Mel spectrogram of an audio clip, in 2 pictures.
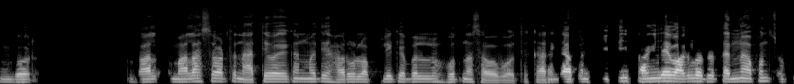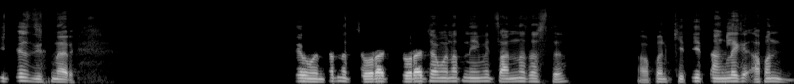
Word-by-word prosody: बरं. 120 Hz, 0 st, -2 dB, 1.1 s
मला 125 Hz, +2 st, +2 dB, 0.2 s
मला 125 Hz, +3 st, +3 dB
असं 140 Hz, +1 st, -4 dB
वाटतं 140 Hz, 0 st, 0 dB
नातेवाईकांमध्ये 130 Hz, +3 st, 0 dB
हा 115 Hz, -, -1 dB
रोल 125 Hz, 0 st, -1 dB
ॲप्लिकेबल 130 Hz, +2 st, -3 dB
होत 120 Hz, 0 st, -3 dB
नसावा 110 Hz, -6 st, -1 dB
बहुतेक, 95 Hz, 0 st, -7 dB
कारण 105 Hz, +3 st, -1 dB
की 120 Hz, -, +2 dB
आपण 130 Hz, +1 st, +2 dB, 0.2 s
किती 150 Hz, -12 st, -5 dB
चांगले 145 Hz, +1 st, +5 dB
वागलो, 140 Hz, 0 st, +7 dB
तर 140 Hz, -, +1 dB
त्यांना 135 Hz, +2 st, +3 dB
आपण 155 Hz, +3 st, -1 dB
चुकीचेच 150 Hz, +6 st, -5 dB
दिसणार 125 Hz, -2 st, 0 dB
आहे. -, -, -17 dB, 1.9 s
ते 145 Hz, -, +1 dB
म्हणतात 135 Hz, +2 st, +1 dB
ना 155 Hz, -, 0 dB
चोरा 130 Hz, +2 st, +6 dB
"चोराच्या 140 Hz, +3 st, +2 dB
मनात 150 Hz, 0 st, -1 dB
नेहमी 150 Hz, +1 st, -2 dB
चांदनच 140 Hz, +1 st, -1 dB
असतं." 120 Hz, -2 st, -6 dB, 0.8 s
आपण 125 Hz, +5 st, -4 dB
कितीही 155 Hz, +4 st, -3 dB
चांगले 145 Hz, 0 st, +1 dB
आपण 135 Hz, +3 st, -2 dB
130 Hz, 140 wpm, -23 LUFS, 125-145 Hz, 1.9 s, वागलो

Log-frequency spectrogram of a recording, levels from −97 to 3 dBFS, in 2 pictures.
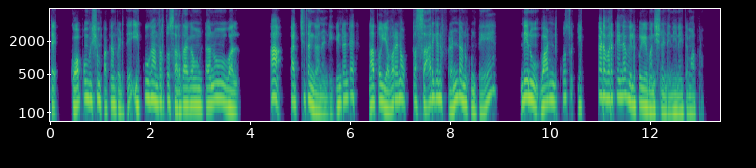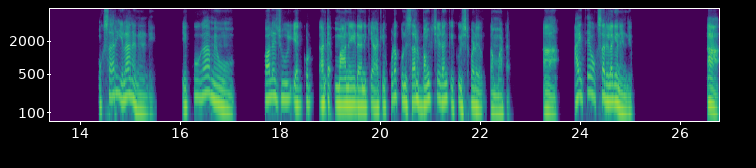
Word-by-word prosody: అంటే -, -, +1 dB, 0.4 s
కోపం 150 Hz, +7 st, +2 dB
విషయం 170 Hz, +1 st, +1 dB
పక్కన 145 Hz, +4 st, -2 dB
పెడితే, 115 Hz, +5 st, -5 dB, 0.2 s
ఎక్కువగా 180 Hz, +6 st, +1 dB
అందరితో 155 Hz, +1 st, -1 dB
సరదాగా 140 Hz, +3 st, +2 dB
ఉంటాను. 145 Hz, +5 st, 0 dB, 0.2 s
వాళ్ళ్ 120 Hz, -3 st, +2 dB, 0.7 s
ఆ! -, -, +9 dB, 0.3 s
ఖచ్చితంగానండి. 125 Hz, -, -1 dB
ఏంటంటే 175 Hz, +7 st, -1 dB, 0.3 s
నాతో 155 Hz, +3 st, +2 dB, 0.2 s
ఎవరైనా 170 Hz, +9 st, +1 dB
ఒక్కసారి 165 Hz, +1 st, -1 dB
గాని 180 Hz, -1 st, +2 dB
ఫ్రెండ్ 140 Hz, +11 st, +1 dB
అనుకుంటే, 120 Hz, -8 st, -2 dB, 0.8 s
నేను 190 Hz, -2 st, +7 dB, 0.2 s
వాడిని 160 Hz, +2 st, +2 dB
కోసం 190 Hz, +3 st, -7 dB, 0.2 s
ఎక్కడ 200 Hz, +9 st, -3 dB
వరకైనా 190 Hz, +1 st, 0 dB
వెళ్ళిపోయే 140 Hz, -2 st, +2 dB
మనిషినండి 110 Hz, -4 st, 0 dB
నేనైతే 100 Hz, +1 st, -2 dB
మాత్రం. 95 Hz, -1 st, -10 dB, 1.4 s
ఒకసారి 195 Hz, +10 st, -1 dB
ఇలానేనండి, 110 Hz, -, 0 dB, 0.7 s
ఎక్కువగా 195 Hz, +10 st, -3 dB, 0.2 s
మేము 145 Hz, -5 st, +3 dB, 0.8 s
కాలేజు 180 Hz, -1 st, +1 dB, 0.3 s
ఎగ్గొట్ 150 Hz, +2 st, -5 dB, 0.2 s
అంటే 150 Hz, -, +3 dB, 0.2 s
మానేయడానికి 140 Hz, -1 st, +4 dB
ఆటిలకి 130 Hz, +1 st, -3 dB
కూడా 195 Hz, +3 st, +1 dB
కొన్నిసార్లు 160 Hz, +1 st, +2 dB
బంక్ 170 Hz, +3 st, +3 dB
చేయడానికి 170 Hz, -2 st, 0 dB
ఎక్కువ 135 Hz, +1 st, -2 dB
ఇష్టపడేవాళ్ళంమాట. 115 Hz, -7 st, -2 dB, 0.8 s
ఆ! -, -, +5 dB, 0.6 s
అయితే 195 Hz, +4 st, -2 dB
ఒకసారి 195 Hz, 0 st, +1 dB
ఇలాగేనండి. 120 Hz, -13 st, +3 dB, 1.6 s
ఆ! -, -, +8 dB
150 Hz, 110 wpm, -24 LUFS, 125-175 Hz, 1.6 s, ఆ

